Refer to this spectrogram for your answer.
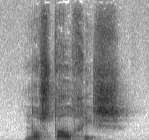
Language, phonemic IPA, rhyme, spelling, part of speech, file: Dutch, /nɔsˈtɑl.ɣis/, -ɑlɣis, nostalgisch, adjective, Nl-nostalgisch.ogg
- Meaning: nostalgic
